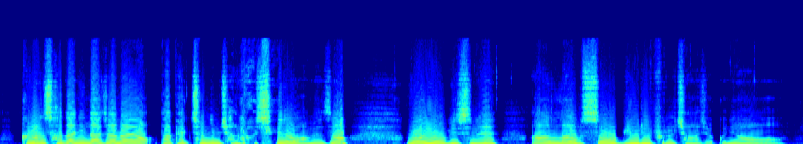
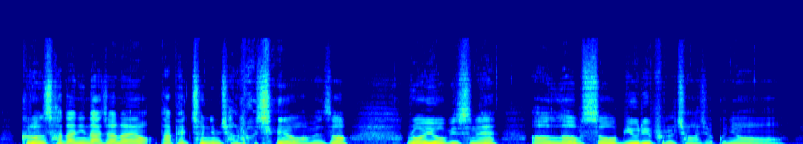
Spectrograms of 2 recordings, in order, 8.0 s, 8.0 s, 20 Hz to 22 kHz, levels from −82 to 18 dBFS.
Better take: second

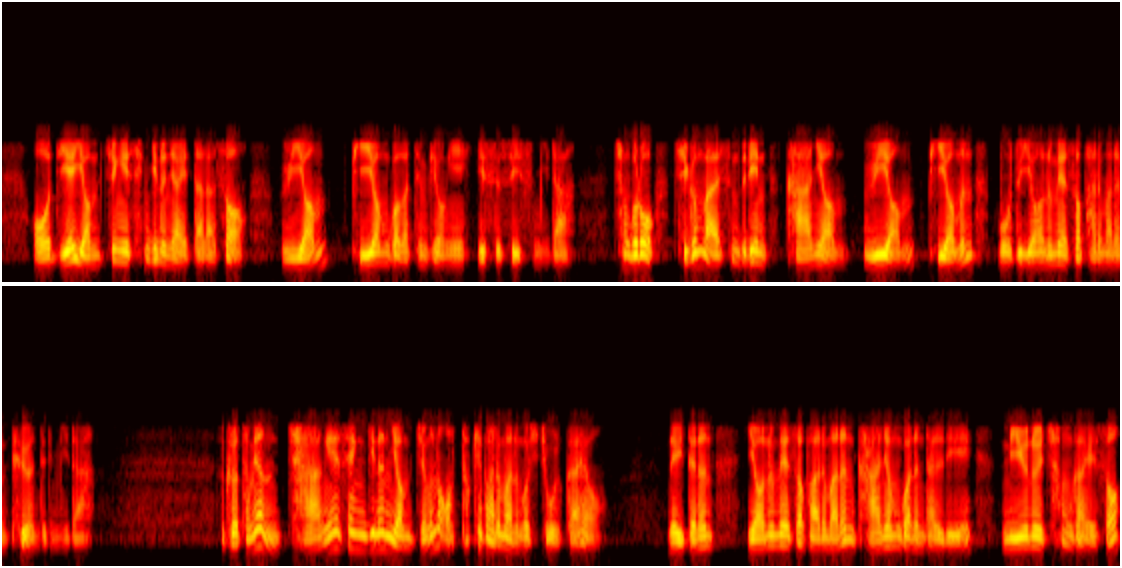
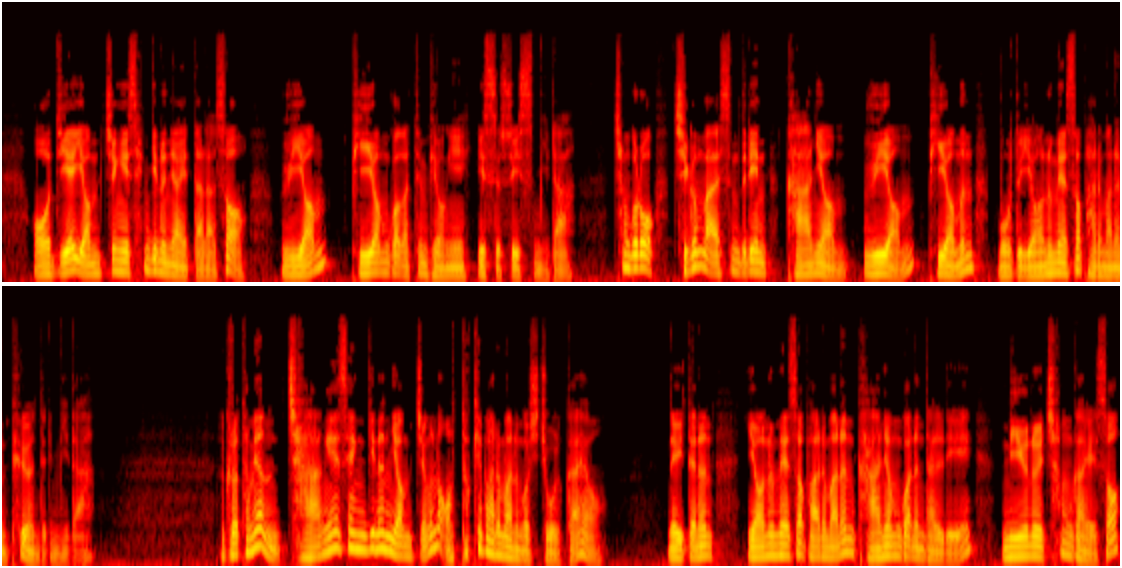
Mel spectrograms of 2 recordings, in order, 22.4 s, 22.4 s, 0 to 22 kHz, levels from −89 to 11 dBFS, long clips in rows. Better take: second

